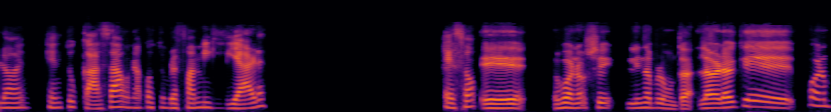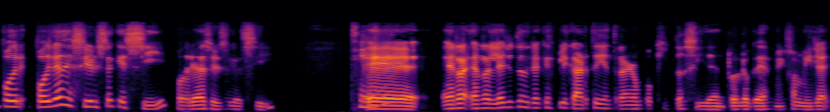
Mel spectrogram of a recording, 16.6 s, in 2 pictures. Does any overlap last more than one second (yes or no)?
no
